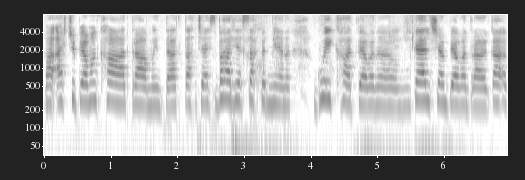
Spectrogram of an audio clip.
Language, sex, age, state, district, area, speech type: Kashmiri, female, 45-60, Jammu and Kashmir, Anantnag, rural, spontaneous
